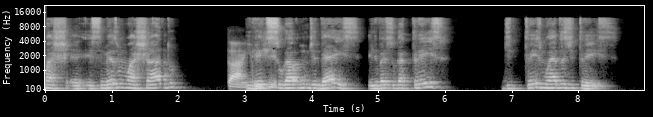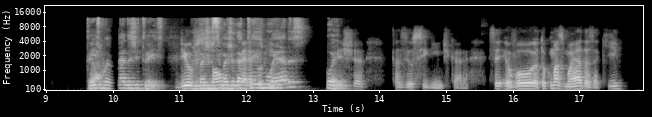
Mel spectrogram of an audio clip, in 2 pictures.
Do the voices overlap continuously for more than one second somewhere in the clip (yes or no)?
yes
